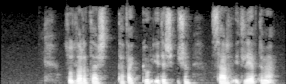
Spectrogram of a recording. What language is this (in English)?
Uzbek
